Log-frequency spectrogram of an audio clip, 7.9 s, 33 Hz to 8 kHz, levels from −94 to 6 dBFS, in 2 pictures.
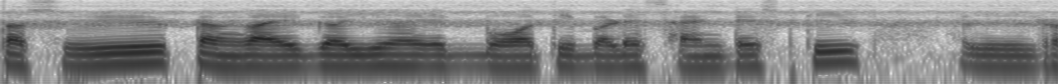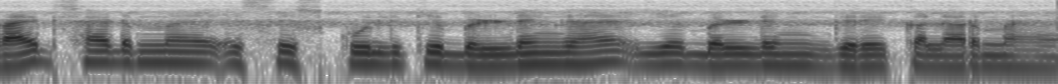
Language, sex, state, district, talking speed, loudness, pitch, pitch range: Hindi, male, Bihar, Bhagalpur, 180 wpm, -19 LUFS, 115 Hz, 110-130 Hz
